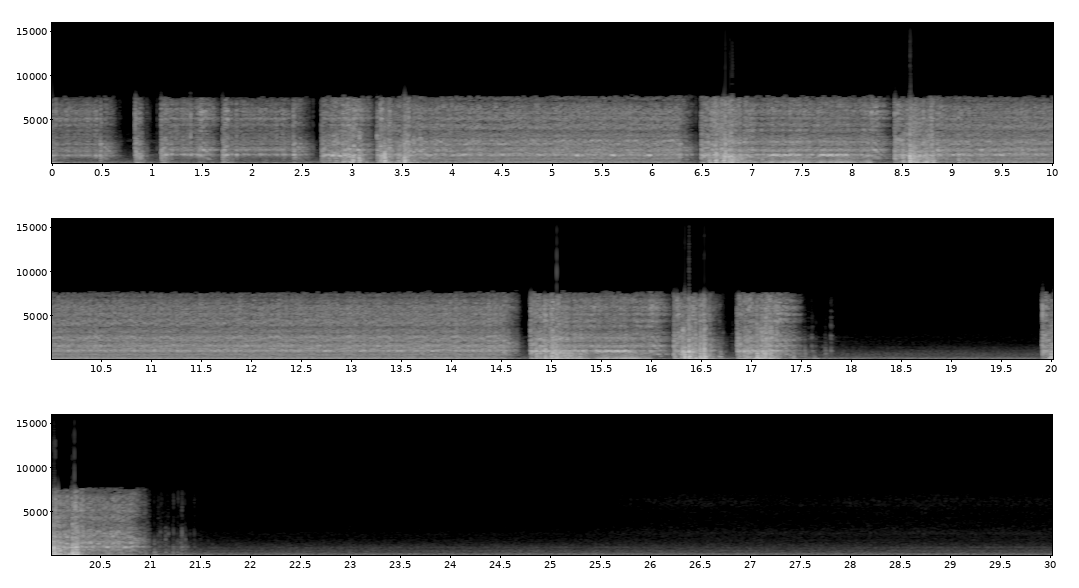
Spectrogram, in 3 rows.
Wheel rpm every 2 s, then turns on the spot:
100, 150, 230, 190, 210, 230, 230, 170, 90, 30, 80, 0, 0, 0, 0.
none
